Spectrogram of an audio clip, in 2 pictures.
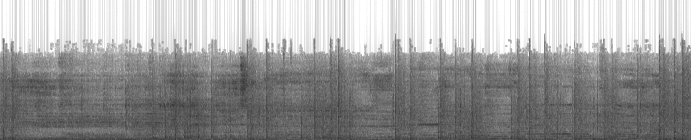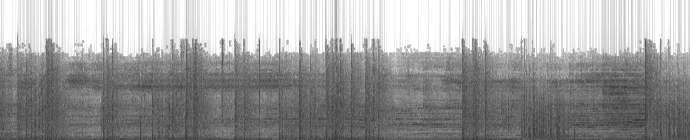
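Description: Starmine fireworks display: many aerial shells bursting in rapid, overlapping succession, a dense run of bangs and crackle over loud music.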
